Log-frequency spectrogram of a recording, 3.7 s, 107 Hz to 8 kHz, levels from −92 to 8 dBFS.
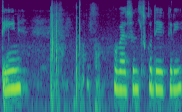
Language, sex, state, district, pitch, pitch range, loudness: Hindi, female, Chhattisgarh, Raipur, 265 Hz, 255-275 Hz, -17 LUFS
